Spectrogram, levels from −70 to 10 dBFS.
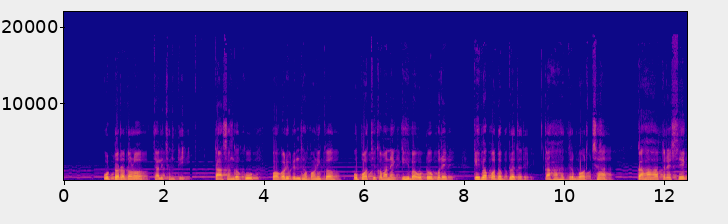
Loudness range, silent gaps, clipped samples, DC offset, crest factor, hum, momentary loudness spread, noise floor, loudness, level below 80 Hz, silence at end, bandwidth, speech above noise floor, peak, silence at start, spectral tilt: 2 LU; none; under 0.1%; under 0.1%; 16 dB; none; 11 LU; -44 dBFS; -16 LUFS; -50 dBFS; 0 s; 19 kHz; 29 dB; 0 dBFS; 0.8 s; -7.5 dB/octave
